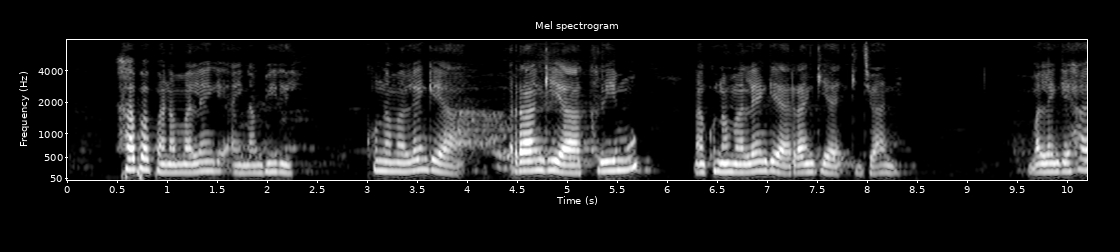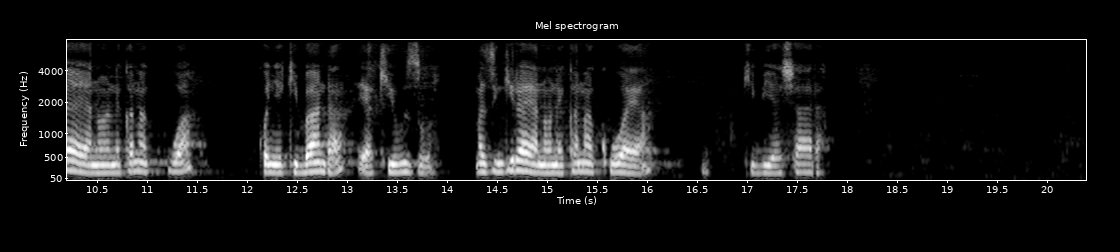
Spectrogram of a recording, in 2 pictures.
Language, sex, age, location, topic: Swahili, female, 18-24, Nakuru, finance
